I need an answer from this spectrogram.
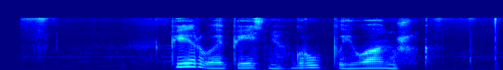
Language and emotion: Russian, sad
